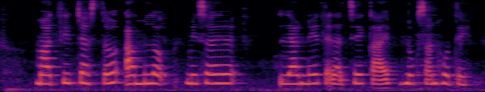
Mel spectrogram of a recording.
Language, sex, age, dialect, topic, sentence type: Marathi, female, 18-24, Standard Marathi, agriculture, statement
